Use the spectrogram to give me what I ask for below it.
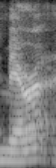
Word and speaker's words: Mara: Yeah, it's Mera, M-A-R-A.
